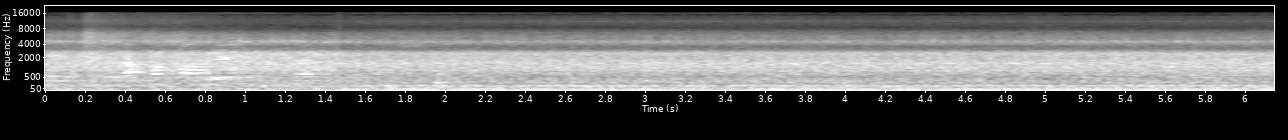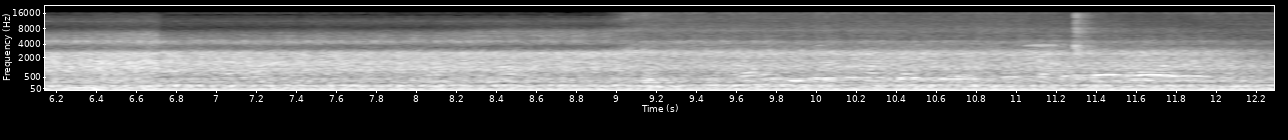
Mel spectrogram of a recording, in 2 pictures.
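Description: Steady, even noise of road traffic and running vehicle engines, with a low hum underneath and voices in the background near the start and again near the end.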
